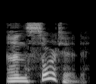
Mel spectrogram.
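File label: "unsorted", British English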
